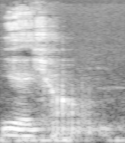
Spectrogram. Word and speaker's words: Yehyung: But yeah, it's pronounced Yehyung. Yehyung. Like Ye as in Yesu. Hyung as in there's no other word with that with that syllable.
